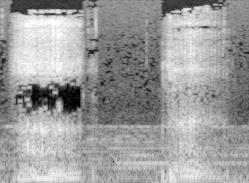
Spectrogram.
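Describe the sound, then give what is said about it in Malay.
A sleeping man gives two loud, rough snores, each a long rasping inhale with a breathy hiss, separated by a short pause, with no talking. “Berdengkur.”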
